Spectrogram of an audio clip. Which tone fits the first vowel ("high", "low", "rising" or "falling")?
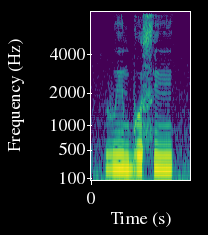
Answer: high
